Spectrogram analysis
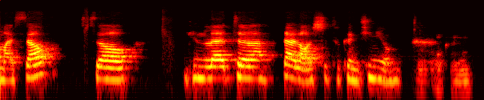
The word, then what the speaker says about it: Dai: My name is Day, but actually in Chinese it's pronounced Dai. It's D-A-I.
